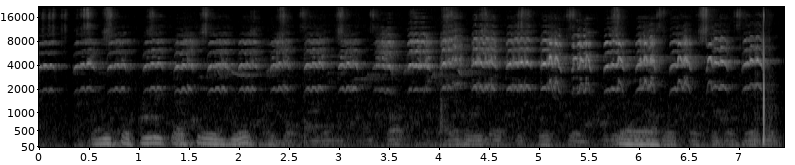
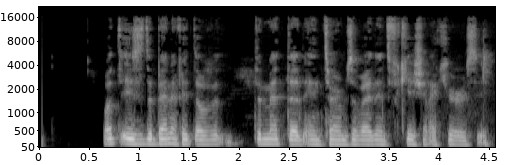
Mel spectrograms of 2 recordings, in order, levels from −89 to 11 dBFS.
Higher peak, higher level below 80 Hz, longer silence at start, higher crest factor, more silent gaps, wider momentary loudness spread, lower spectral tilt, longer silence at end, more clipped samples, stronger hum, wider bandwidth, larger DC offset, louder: second, -8 dBFS vs -4 dBFS; second, -72 dBFS vs -56 dBFS; second, 0 s vs 0.65 s; first, 34 dB vs 18 dB; neither; about the same, 9 LU vs 7 LU; second, -1 dB/octave vs -5 dB/octave; about the same, 0 s vs 0.05 s; neither; neither; first, over 20 kHz vs 16.5 kHz; neither; second, -39 LUFS vs -21 LUFS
